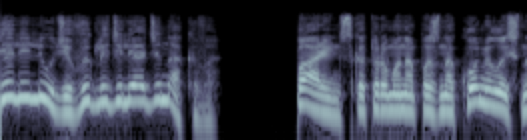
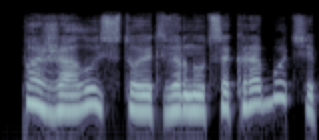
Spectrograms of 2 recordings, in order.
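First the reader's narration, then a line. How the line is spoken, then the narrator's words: Muttered. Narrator (Russian): пробормотала Хезер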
